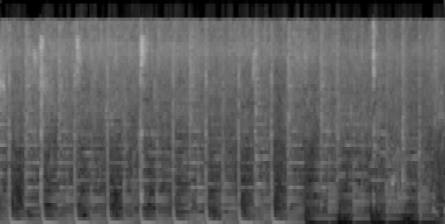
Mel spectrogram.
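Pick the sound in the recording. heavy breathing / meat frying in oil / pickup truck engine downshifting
meat frying in oil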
